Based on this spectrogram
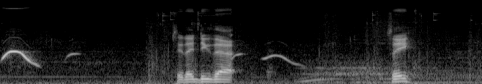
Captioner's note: whistling romantically; whistling romantically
